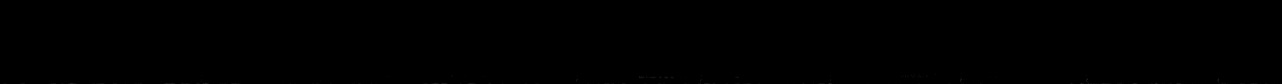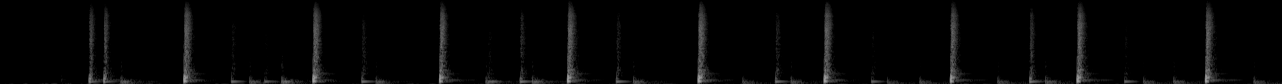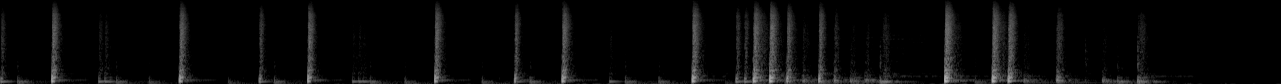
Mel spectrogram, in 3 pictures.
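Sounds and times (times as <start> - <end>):
snare drum bottom at 94 bpm: 13.7 - 14.1, 14.7 - 16.6, 17.2 - 37.3.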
